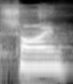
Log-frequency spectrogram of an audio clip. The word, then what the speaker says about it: sign: For example, in the word sign, design or foreign. The G is silent before the N.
